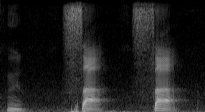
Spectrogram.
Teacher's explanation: ujung lidah ada di gigi seri bawah bagian dalam.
